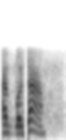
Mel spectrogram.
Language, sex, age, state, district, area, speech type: Kannada, female, 30-45, Karnataka, Udupi, rural, conversation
